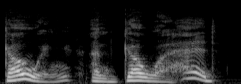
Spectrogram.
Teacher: The W in ‘going’ and ‘go ahead’ is the glide that’s in the diphthong, and is not in any way an extra, inserted sound.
